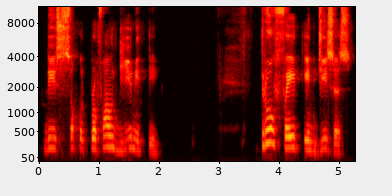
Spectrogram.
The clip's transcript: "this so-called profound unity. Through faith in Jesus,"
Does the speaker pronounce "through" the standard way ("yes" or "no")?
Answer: no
